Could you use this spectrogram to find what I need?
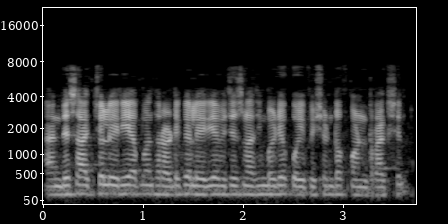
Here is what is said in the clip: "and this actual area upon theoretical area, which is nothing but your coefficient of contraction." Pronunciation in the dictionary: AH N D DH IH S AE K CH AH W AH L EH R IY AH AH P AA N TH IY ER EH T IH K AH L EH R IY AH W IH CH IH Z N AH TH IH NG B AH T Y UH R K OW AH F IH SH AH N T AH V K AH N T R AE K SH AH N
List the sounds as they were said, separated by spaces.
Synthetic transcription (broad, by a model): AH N D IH S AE K CH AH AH L EH R IY AH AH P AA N T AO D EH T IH K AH L EH R IY AH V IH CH IH Z N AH T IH NG B AH T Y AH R K OW AH F IH SH AH N T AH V K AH N T R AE K SH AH N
